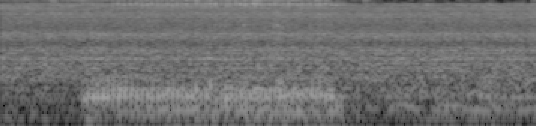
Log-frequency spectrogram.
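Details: French bulldog puppy sleeping on a rainy morning: a single low, fluttering snoring rumble under two seconds over steady rain hiss.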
